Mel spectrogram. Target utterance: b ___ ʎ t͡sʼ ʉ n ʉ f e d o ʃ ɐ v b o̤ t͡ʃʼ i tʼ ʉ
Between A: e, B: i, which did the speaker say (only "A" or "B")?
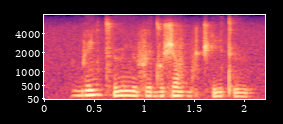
A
